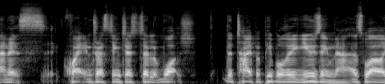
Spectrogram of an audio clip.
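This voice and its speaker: The delivery moves at a fairly quick pace. It carries a British accent. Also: man. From UK. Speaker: webinar moderator. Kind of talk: webinar Q&A discussion.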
